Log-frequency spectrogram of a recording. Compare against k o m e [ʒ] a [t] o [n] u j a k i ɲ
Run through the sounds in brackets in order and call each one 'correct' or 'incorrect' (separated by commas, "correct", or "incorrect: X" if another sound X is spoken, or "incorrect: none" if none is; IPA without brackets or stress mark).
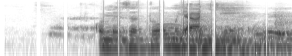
incorrect: z, correct, incorrect: m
